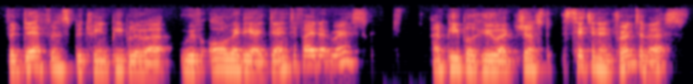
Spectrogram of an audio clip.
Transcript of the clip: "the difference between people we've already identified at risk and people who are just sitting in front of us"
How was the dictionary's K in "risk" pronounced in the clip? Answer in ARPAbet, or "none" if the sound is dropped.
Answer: K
